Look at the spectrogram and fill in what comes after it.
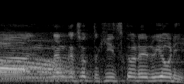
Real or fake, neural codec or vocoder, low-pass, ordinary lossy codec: real; none; 7.2 kHz; none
